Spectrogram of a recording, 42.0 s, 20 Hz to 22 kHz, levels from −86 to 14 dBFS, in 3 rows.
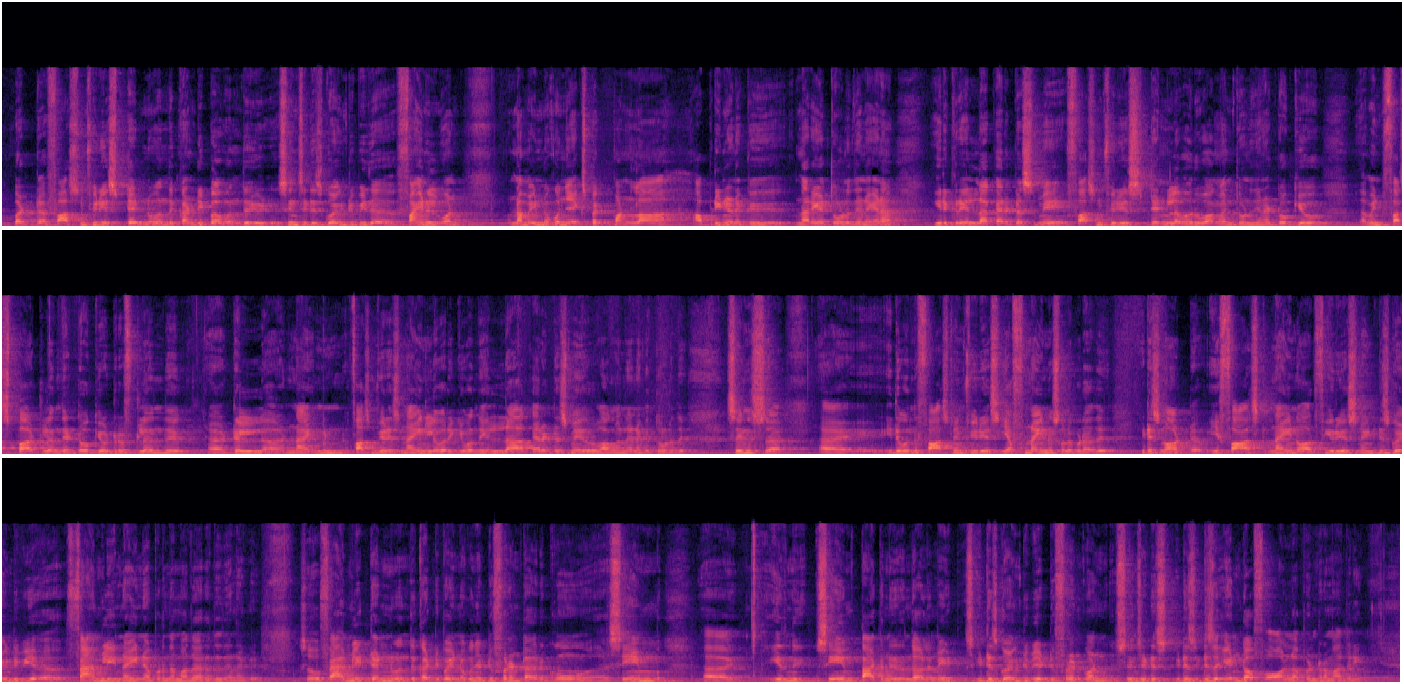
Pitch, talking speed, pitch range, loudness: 170 Hz, 175 wpm, 150-185 Hz, -21 LUFS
